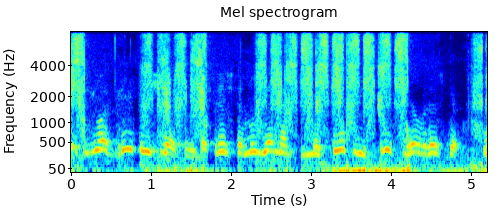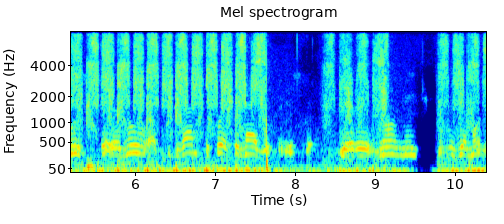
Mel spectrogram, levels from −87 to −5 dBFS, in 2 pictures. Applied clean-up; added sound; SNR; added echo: neural mask model Resemble Enhance denoiser.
